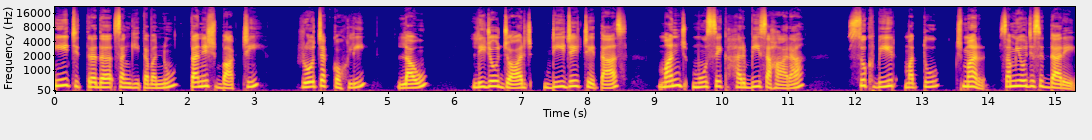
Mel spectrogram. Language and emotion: Kannada, neutral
